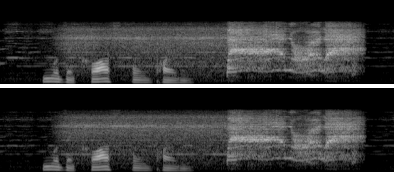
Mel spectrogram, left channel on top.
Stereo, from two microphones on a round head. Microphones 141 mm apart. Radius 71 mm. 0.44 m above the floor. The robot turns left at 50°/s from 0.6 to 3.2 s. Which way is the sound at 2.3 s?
20° left (ahead or behind).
